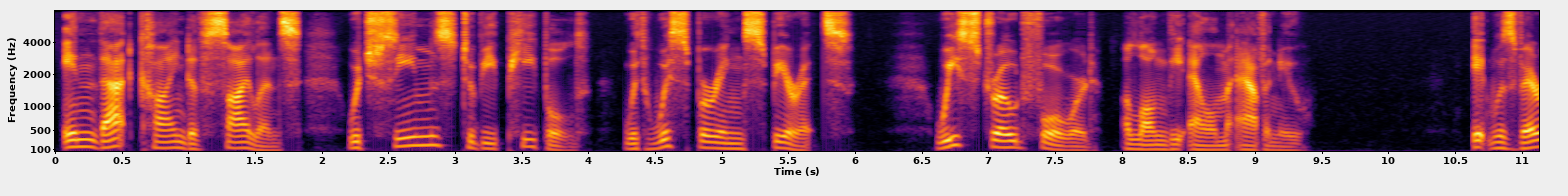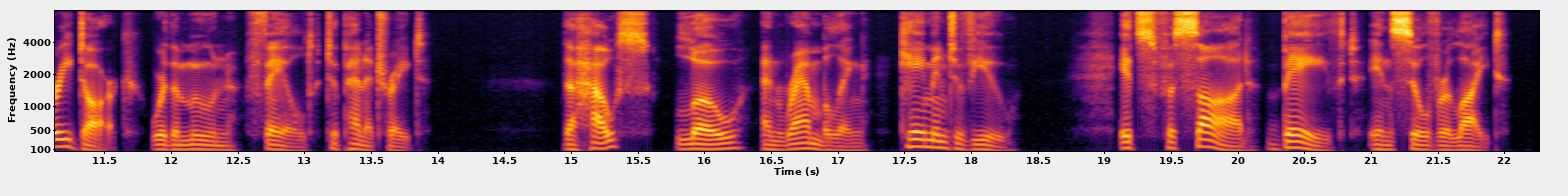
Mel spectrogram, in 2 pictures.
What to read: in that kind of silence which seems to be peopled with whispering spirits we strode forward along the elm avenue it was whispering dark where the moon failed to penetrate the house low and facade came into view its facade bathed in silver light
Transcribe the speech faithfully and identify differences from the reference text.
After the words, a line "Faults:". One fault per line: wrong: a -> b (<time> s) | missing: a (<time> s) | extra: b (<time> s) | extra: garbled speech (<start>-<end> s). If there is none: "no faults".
in that kind of silence which seems to be peopled with whispering spirits we strode forward along the elm avenue it was very dark where the moon failed to penetrate the house low and rambling came into view its facade bathed in silver light
Faults:
wrong: whispering -> very (11.0 s)
wrong: facade -> rambling (16.6 s)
